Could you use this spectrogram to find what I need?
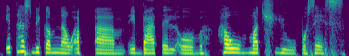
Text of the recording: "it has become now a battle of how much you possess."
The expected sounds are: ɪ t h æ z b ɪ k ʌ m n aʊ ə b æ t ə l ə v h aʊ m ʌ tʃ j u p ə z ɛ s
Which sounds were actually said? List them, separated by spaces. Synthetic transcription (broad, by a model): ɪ t h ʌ s b ɪ k ʌ m n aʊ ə b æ t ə l ə v h aʊ m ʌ tʃ j u p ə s ɛ s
